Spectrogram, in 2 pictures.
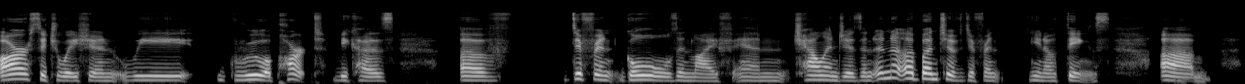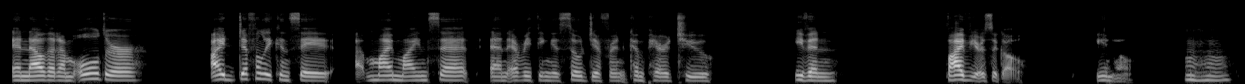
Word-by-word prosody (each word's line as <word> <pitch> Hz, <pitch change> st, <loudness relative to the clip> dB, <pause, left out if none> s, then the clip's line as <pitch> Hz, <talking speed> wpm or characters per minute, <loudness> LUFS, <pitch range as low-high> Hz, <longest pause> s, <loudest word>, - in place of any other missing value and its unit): our 245 Hz, +1 st, +10 dB
situation, 180 Hz, -4 st, -2 dB
we 395 Hz, +1 st, 0 dB, 0.4 s
grew 215 Hz, +1 st, +5 dB
apart 245 Hz, +6 st, 0 dB
because 180 Hz, -2 st, -2 dB, 0.7 s
of 190 Hz, -1 st, 0 dB, 0.6 s
different 230 Hz, -4 st, +2 dB
goals 205 Hz, -4 st, +3 dB
in 185 Hz, -2 st, -3 dB
life 160 Hz, -2 st, -4 dB
and 175 Hz, -1 st, -8 dB
challenges 190 Hz, -4 st, +1 dB
and 185 Hz, 0 st, -4 dB
and 275 Hz, +3 st, +1 dB
a 275 Hz, -2 st, +5 dB
bunch 255 Hz, 0 st, +5 dB
of 195 Hz, -6 st, +2 dB
different, 180 Hz, -1 st, -6 dB, 0.3 s
you 200 Hz, -1 st, -4 dB
know, 170 Hz, -1 st, -5 dB
things. 415 Hz, -, -2 dB, 0.5 s
Um, 180 Hz, -5 st, +4 dB, 0.5 s
and 195 Hz, 0 st, 0 dB
now 195 Hz, +1 st, +7 dB
that 195 Hz, -1 st, -1 dB
I'm 185 Hz, -1 st, -2 dB
older, 210 Hz, -5 st, +1 dB, 0.7 s
I -, -, +6 dB
definitely 245 Hz, +3 st, -1 dB
can 215 Hz, -4 st, -7 dB
say, 180 Hz, -3 st, -1 dB, 0.3 s
uh, -, -, -7 dB
my 205 Hz, +1 st, 0 dB
mindset 195 Hz, +1 st, -3 dB, 0.2 s
and 180 Hz, -1 st, -4 dB
everything 185 Hz, 0 st, -6 dB
is 175 Hz, -, -7 dB
so 200 Hz, -2 st, -4 dB
different 175 Hz, -1 st, -8 dB
compared 185 Hz, -3 st, -7 dB
to 170 Hz, -3 st, -6 dB, 0.8 s
even 185 Hz, -5 st, -1 dB, 1.1 s
5 220 Hz, -2 st, +8 dB
years -, -, -4 dB
ago. -, -, -9 dB, 0.7 s
You 195 Hz, 0 st, -6 dB
know? -, -, -15 dB, 0.5 s
Mhm. 200 Hz, -1 st, -9 dB
195 Hz, 120 wpm, -22 LUFS, 180-215 Hz, 1.1 s, our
